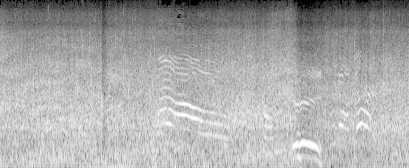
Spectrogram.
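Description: Steady rush and splashing of water in a lazy river, with jets spraying water into the channel from the side wall, heard close to the surface. Voices call out a few times over it.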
